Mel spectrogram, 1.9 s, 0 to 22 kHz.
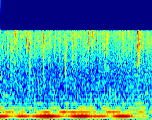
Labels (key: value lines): label: biophony, midshipman
recorder: SoundTrap 500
